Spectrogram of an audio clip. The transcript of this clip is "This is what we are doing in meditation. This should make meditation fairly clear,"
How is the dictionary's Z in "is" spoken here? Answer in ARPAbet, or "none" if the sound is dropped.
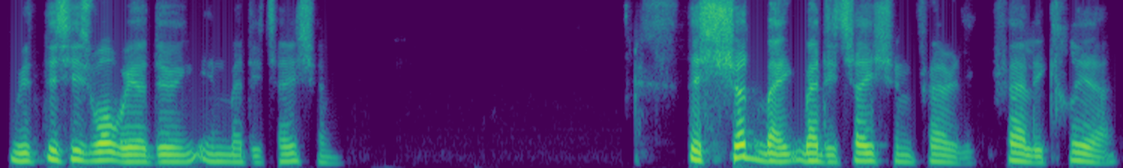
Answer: Z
